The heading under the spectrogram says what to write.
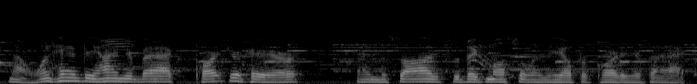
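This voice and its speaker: Music plays in the background as a man talks at a fairly slow pace. His pitch is medium, with ordinary variation. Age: 80s+. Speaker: qigong and tai chi instructor. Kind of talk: exercise class instruction.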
